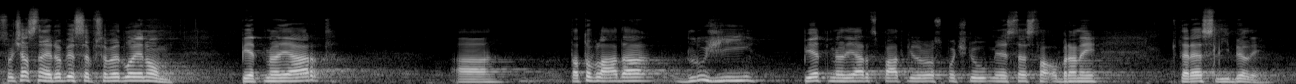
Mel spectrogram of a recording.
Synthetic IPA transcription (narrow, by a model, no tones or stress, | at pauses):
sowt͡ʃasnɛːdo̞bjɛsɛpr̝̥ɛvɛdlo̞jɛno̞m | pjɛt̪mɪlɪjaɾt̪ | ʔa | t̪at̪o̞vlaːdadluʒiː | pjɛt̪mɪlɪjaɾt̪spaːt̪kɪdo̞ɾospo̞t͡ʃt̪umɪnɪst̪ɛɾst̪vaʔo̞bɾanɪ | kt̪ɛɾɛːsliːbɪlɪ̰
